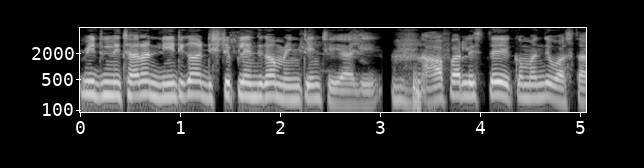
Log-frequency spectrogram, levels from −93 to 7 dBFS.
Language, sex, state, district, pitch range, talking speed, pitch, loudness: Telugu, male, Andhra Pradesh, Srikakulam, 180-220 Hz, 130 wpm, 205 Hz, -15 LUFS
